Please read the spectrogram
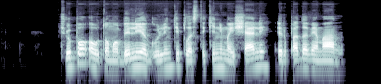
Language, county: Lithuanian, Tauragė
